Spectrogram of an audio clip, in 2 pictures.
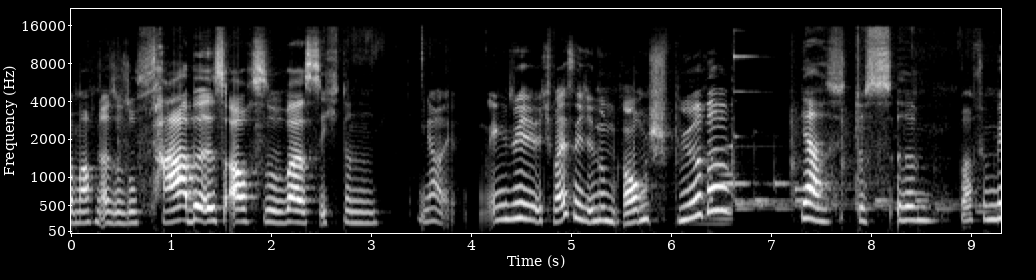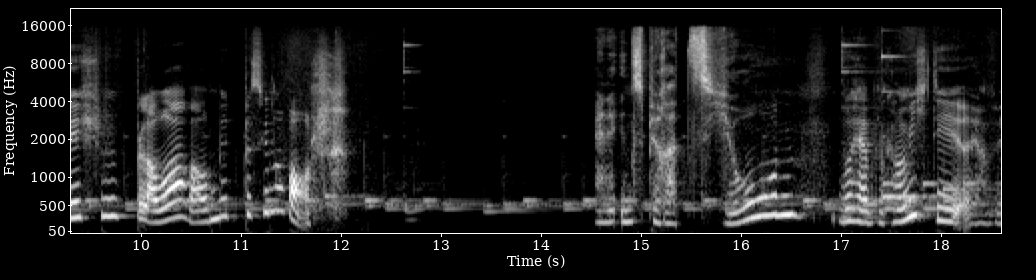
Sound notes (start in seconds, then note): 12.9 dreamy sounds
